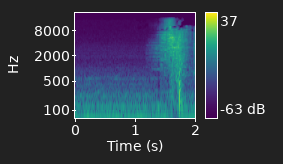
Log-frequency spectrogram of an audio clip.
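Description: A single short, hissy sound effect about one and a half seconds in, lasting about half a second: a slash effect for the dagger cutting off a Lego minifigure's hand.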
